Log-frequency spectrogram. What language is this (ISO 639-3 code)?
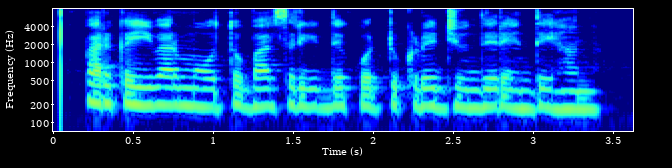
pan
